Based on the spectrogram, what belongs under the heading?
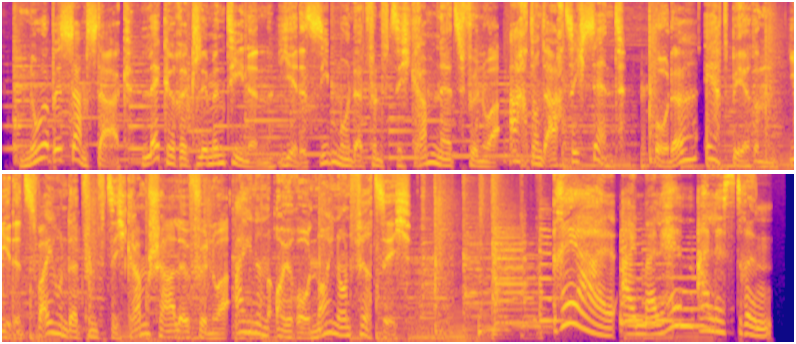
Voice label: Fremdtake Rau Real Freundlich

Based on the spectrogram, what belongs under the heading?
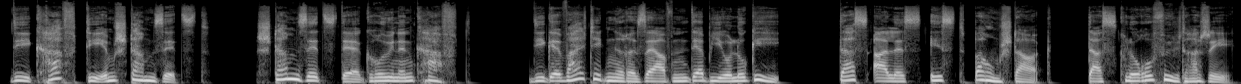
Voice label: Werbung, Kraftvoll

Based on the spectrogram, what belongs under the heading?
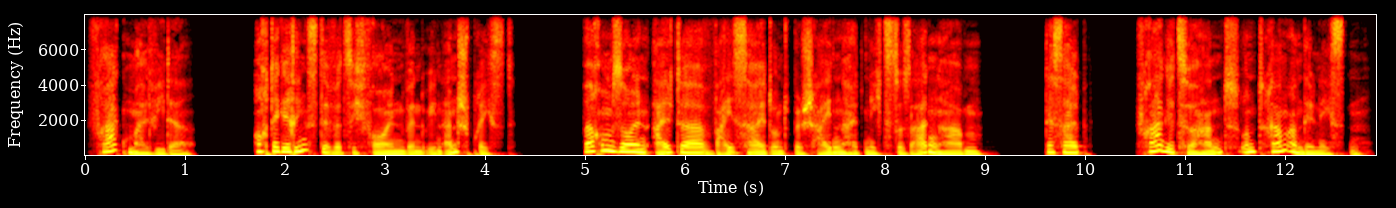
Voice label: Werbung Sanft

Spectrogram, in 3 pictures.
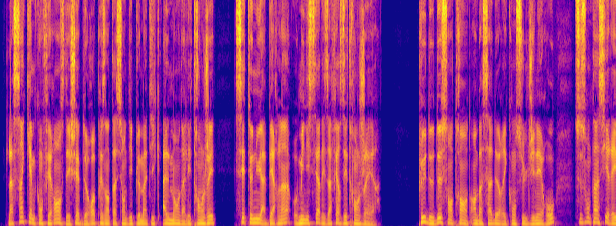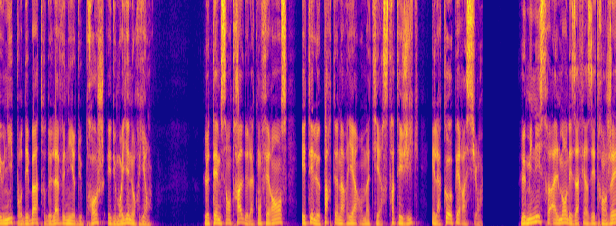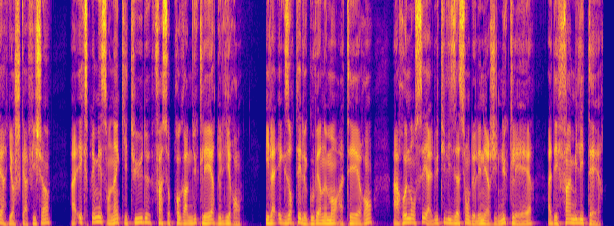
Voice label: Kommentar Neutral; FR

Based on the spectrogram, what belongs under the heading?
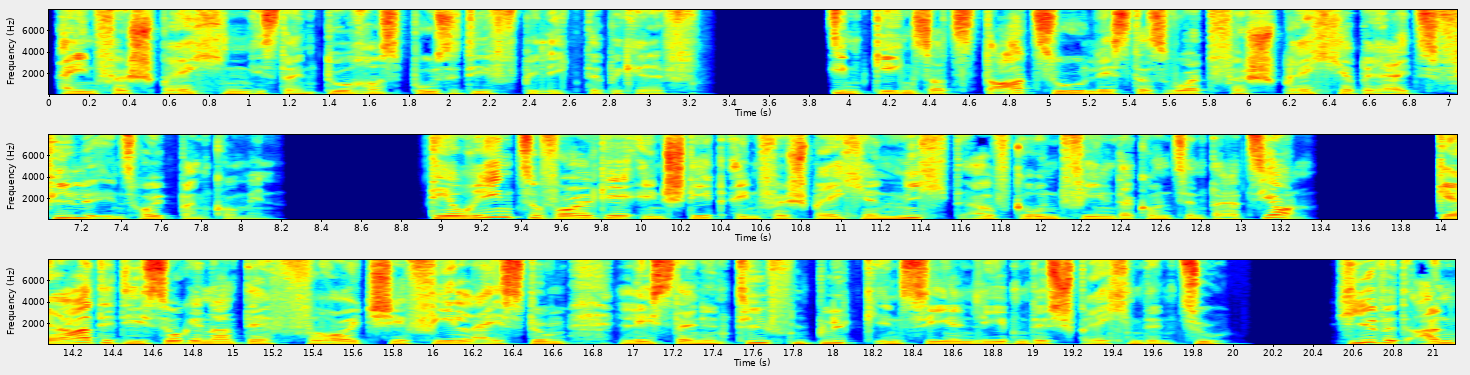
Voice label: Versprecher Bayerisch

